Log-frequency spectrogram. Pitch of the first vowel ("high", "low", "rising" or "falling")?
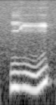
rising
